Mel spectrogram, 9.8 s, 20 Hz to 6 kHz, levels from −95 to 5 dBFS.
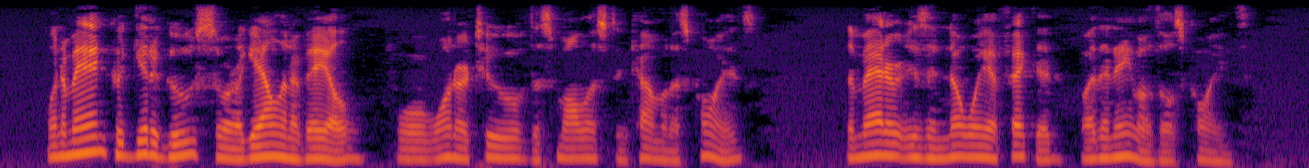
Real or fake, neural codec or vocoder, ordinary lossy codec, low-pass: real; none; AAC, 48 kbps; 5.4 kHz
